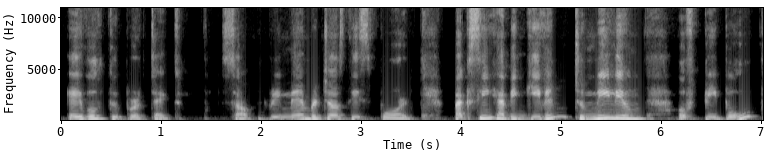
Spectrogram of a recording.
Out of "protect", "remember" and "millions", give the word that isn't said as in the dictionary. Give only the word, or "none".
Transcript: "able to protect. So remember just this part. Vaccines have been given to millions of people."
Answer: millions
